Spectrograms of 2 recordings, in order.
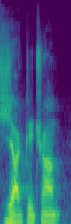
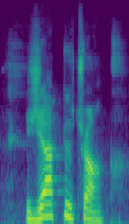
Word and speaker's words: Jacques Dutronc: Henry's much better pronouncing French. Jacques Dutronc. Jacques Dutronc.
